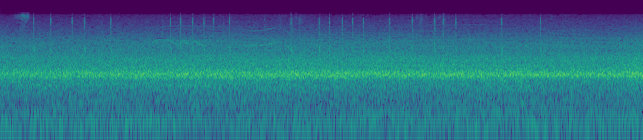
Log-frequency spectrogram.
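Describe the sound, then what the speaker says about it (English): Football stadium crowd roaring continuously, a loud, dense wash of cheering and noise that holds steady throughout, with faint claps and whistles poking through. "It's early, but this crowd is fired up. Listen to this noise here."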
